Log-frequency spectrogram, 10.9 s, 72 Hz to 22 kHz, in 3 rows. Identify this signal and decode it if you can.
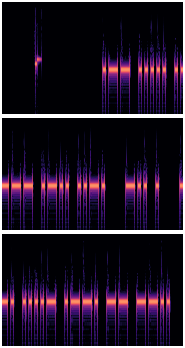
Morse code, heard as a keyed tone, about 20 wpm, 700 Hz. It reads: W5JLF DE N4PMZ
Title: USA Callsign DE Callsign - 5 Characters - 20wpm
